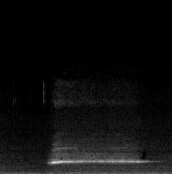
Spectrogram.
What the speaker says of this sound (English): And now whistle.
